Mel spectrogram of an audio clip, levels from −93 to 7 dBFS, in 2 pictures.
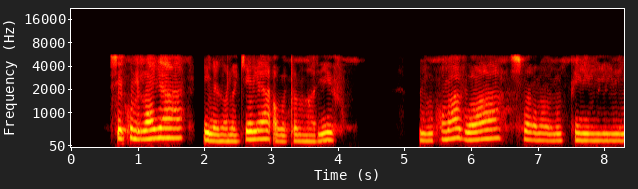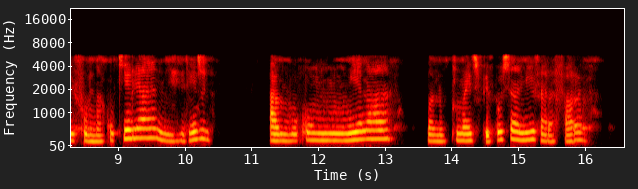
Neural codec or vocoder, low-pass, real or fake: codec, 16 kHz, 2 kbps, FreqCodec, smaller model; 5.4 kHz; fake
